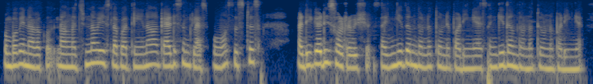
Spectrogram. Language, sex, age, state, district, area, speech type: Tamil, female, 30-45, Tamil Nadu, Viluppuram, rural, spontaneous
